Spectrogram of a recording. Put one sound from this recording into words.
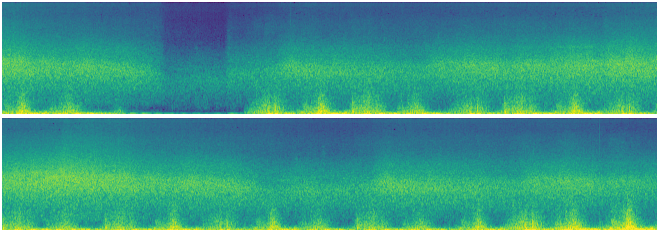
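Large wings beat in steady, rhythmic whooshes.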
